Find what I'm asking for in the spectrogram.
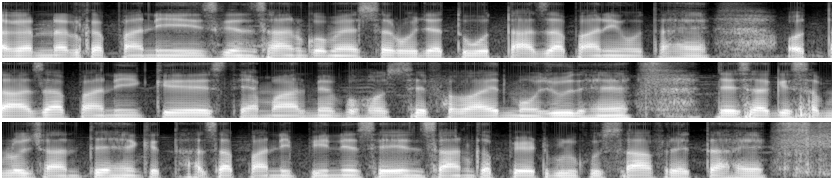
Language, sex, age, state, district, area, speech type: Urdu, male, 30-45, Uttar Pradesh, Lucknow, urban, spontaneous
